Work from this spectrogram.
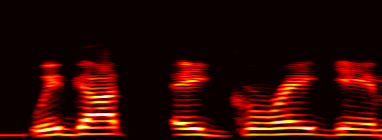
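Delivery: slow, dry, slightly facetious sports-show host voice. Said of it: "I say that a little facetiously".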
